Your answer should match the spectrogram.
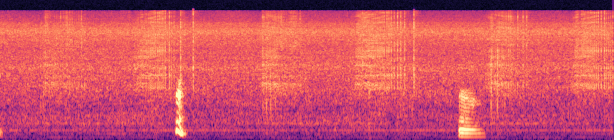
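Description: Mostly quiet room tone with a faint steady hum, broken by a short spoken 'huh' about two seconds in and an 'uh' near the end.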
